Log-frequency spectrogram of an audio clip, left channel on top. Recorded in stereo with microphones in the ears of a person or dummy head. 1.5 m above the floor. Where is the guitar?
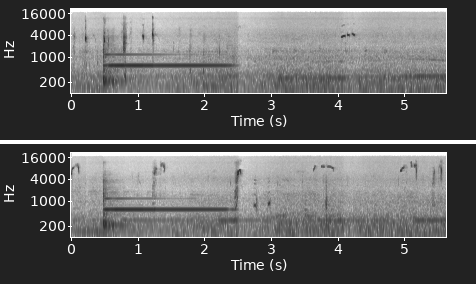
Centre (ahead or behind), 1.9 m.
